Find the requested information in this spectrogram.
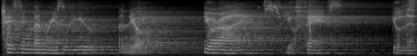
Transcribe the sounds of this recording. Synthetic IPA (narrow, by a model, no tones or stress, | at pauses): t͡ʃʰeɪsɪ̃ŋmɛmə˞izʌvjʉʔɨ̰̃njə̰˞ | jə˞aɪz̥jə˞feɪs | jə˞lɪ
